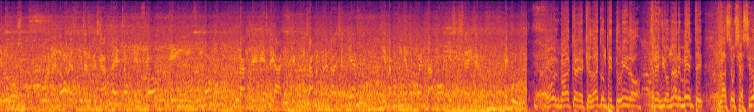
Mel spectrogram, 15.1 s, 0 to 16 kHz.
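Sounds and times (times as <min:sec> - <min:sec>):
crowd of voices: 0:00.0 - 0:15.0.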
